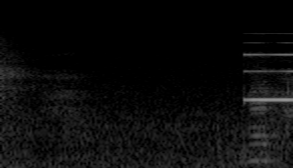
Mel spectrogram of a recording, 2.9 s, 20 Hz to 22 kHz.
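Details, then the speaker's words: Torque wrench set to 25 Nm tightening bolts on 2010 Insignia 2.0 CDTI during valve-timing repair for P2282; one steady high beep under a second signals set torque reached, wrench also vibrates. "it also vibrates you don't have to be pulled down that hard"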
